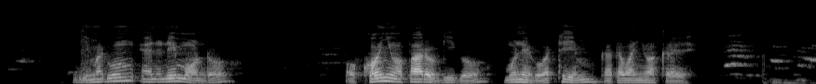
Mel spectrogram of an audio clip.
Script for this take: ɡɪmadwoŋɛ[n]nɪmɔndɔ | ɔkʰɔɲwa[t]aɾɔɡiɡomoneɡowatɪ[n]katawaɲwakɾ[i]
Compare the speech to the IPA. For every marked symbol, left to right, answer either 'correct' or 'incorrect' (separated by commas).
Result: correct, incorrect, incorrect, incorrect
